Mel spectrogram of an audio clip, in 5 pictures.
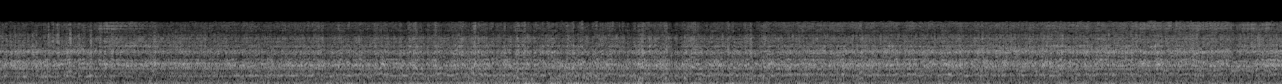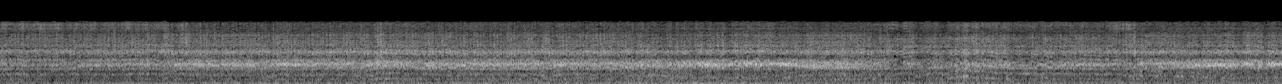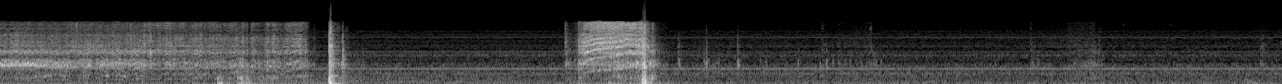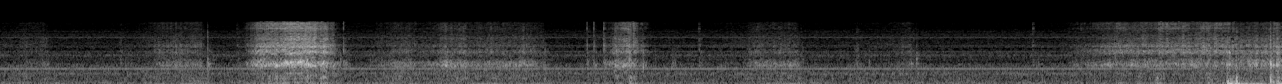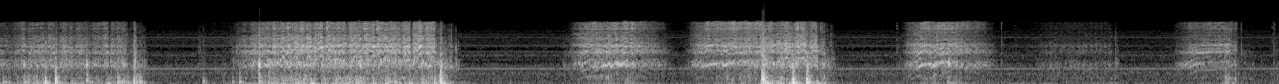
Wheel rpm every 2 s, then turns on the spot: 50, 50, 50, 50, 50, 60, 60, 60, 60, 60, 60, 60, 60, 60, 20, 40, 10, 0, 0, 10, 40, 20, 20, 10, 20, 60, 40, 110, 40, 70, 30, 30.
42-46 60-62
